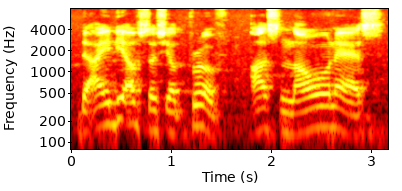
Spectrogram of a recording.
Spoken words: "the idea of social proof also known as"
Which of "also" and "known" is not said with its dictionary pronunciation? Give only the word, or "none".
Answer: also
